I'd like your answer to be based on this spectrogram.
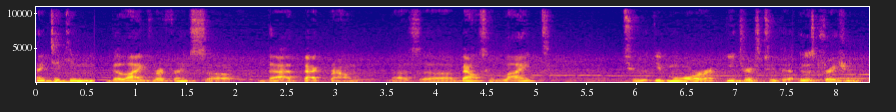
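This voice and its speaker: A man talks in a very deep, low voice with a non-native accent. Music plays behind him. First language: Spanish. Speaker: digital artist. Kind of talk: drawing tutorial voice-over.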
